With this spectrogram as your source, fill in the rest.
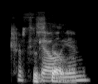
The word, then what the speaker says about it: triskelion: how do you pronounce it? A Triskelion. Triskelion.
